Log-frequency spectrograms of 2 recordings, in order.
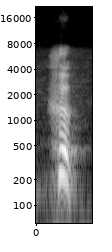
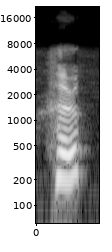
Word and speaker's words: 흙: And in the syllable 흑, the sound is same as 흑. One of the final consonant 리을 is no sound.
